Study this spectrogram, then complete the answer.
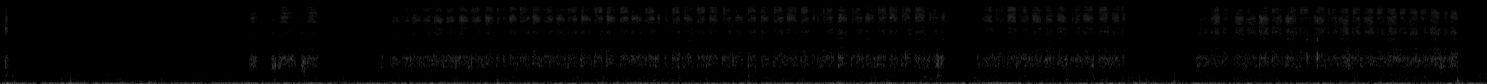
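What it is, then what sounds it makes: Charcoal hatching on kraft paper. A charcoal stick makes rapid back-and-forth hatching strokes on a brown kraft paper sketchbook page, producing a dense, bright, scratchy rasp over a faint low hum. The scratching runs almost continuously, broken by a few brief pauses where only the quiet low background remains.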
